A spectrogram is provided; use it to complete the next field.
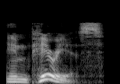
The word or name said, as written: imperious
